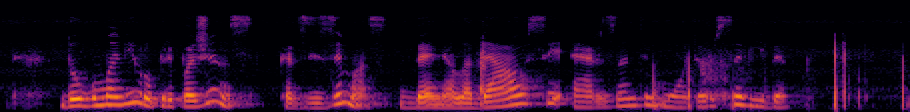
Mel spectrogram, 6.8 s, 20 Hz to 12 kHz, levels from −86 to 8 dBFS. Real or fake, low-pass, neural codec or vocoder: real; 7.2 kHz; none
